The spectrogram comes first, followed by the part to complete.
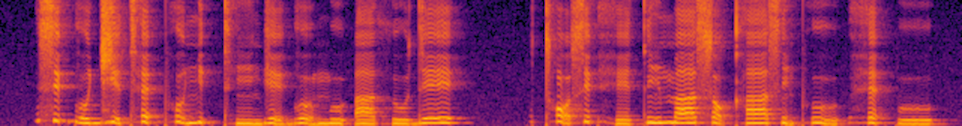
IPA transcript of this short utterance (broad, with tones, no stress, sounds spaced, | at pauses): sʰ ɪ˦ ʔ ɡ o˨ d͡ʑ ḛ˦˨ tʰ ɛ˦ ʔ pʰ o̰˦˨ ɲ ɪ˦ ʔ tʰ ĩ˨ ɡ ḛ˦˨ ɪ̯ ɡ o̰˦˨ ʊ̯ m u˨ ʔ ä˨ θ u˨ d e˦ | tʰ ɔ̰˦˨ sʰ ɪ˦ ʔ h e˨ t ĩ˦ m ä˦ s ɔ̰˦˨ kʰ ä˦ s ĩ˦˨ pʰ ṵ˦˨ | h ɛ˦ ʔ p u˨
